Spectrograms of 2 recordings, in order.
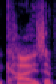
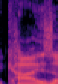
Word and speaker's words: Caesar: She hears them say Kaiser and is very confused, thinking that they might mean a German Kaiser. And yeah, I'm glad they acknowledged it, because yeah, it's spelt Caesar, but pronounced completely differently.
